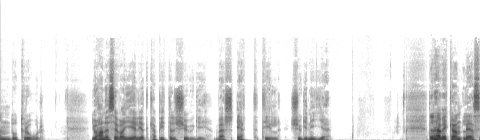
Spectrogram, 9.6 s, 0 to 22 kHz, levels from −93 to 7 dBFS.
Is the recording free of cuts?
yes; 0 cuts

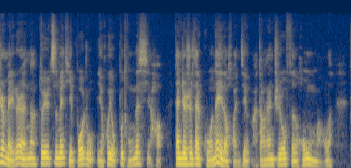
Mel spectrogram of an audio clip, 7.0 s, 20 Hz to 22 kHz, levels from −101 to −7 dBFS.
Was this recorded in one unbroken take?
no; 1 cut; at 3.4 s

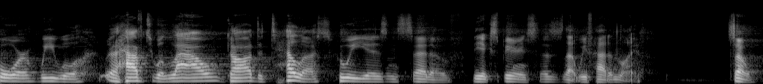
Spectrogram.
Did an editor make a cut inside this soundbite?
no; 0 cuts

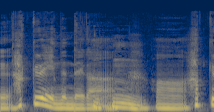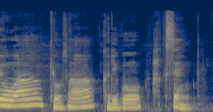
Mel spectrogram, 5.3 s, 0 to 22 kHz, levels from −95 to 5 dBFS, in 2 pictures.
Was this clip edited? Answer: no; 0 cuts

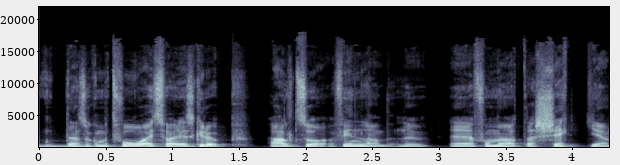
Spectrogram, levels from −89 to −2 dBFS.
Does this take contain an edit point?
yes; 2 cuts; at 1.6 s, 3.0 s

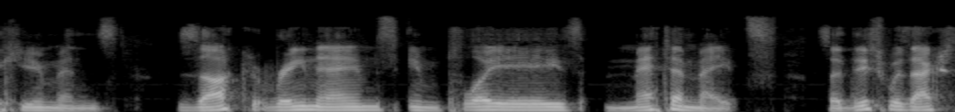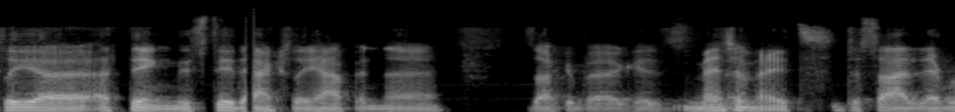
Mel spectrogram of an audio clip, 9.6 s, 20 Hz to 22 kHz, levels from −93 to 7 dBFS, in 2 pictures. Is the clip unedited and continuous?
yes; 0 cuts

